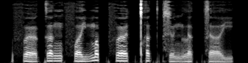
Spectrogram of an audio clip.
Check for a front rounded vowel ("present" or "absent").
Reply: present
